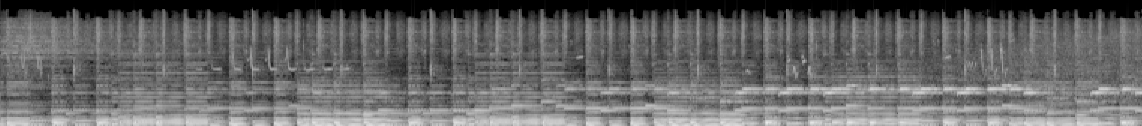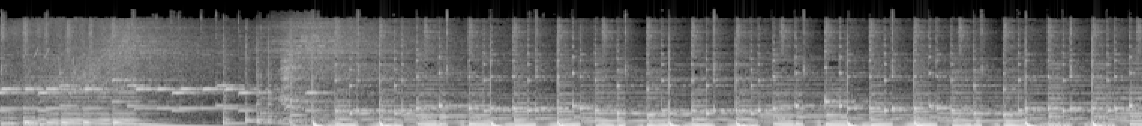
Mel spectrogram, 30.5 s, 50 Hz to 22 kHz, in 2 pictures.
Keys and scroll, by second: 0.0-0.1 typing, 11.3 ctrl+a, 16.7-18.3 typing, 25.8 ctrl+r.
